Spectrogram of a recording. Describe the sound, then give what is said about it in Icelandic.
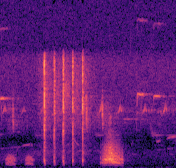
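Short-eared owl wing clapping in a territorial display: five sharp, dry claps in a quick, even rhythm, set between softer, duller bursts before and after, against a quiet background. “Því stærri vöðvar, því háværi eru klöppin. Branduglan sýnir að hún er tilbúin að leggja sig í hættu við að venda sig og sína og með klappinu segir hún við aðra að þetta landsvæði sé frátekið.”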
